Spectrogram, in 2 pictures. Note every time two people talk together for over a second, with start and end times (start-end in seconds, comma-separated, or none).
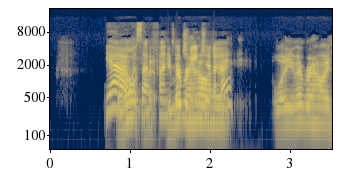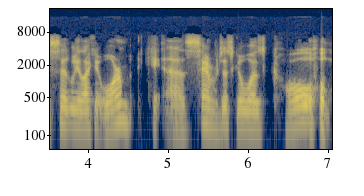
0.8-2.3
